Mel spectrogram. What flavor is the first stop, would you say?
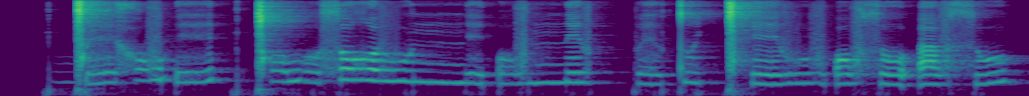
click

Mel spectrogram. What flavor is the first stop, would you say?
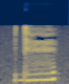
plain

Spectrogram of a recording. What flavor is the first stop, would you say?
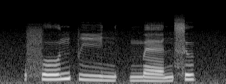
plain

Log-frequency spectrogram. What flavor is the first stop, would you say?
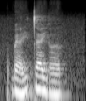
implosive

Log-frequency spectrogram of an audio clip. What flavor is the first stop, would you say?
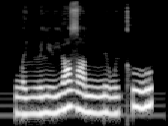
aspirated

